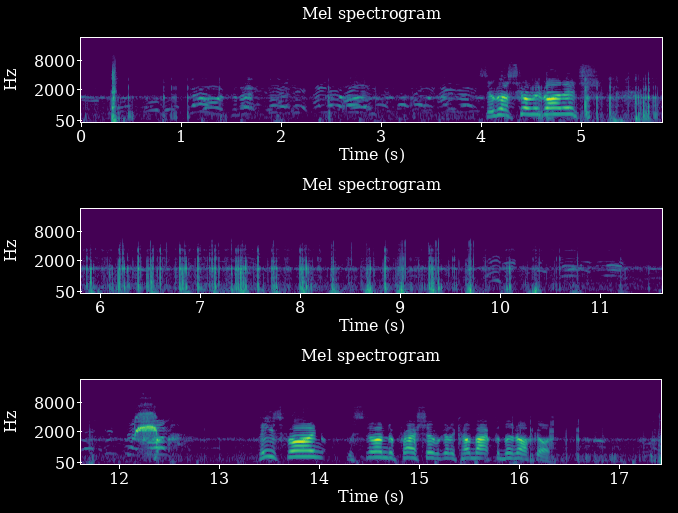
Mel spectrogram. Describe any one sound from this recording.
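Men shout loudly to each other outdoors.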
